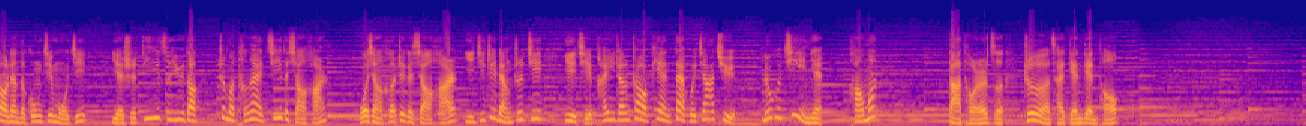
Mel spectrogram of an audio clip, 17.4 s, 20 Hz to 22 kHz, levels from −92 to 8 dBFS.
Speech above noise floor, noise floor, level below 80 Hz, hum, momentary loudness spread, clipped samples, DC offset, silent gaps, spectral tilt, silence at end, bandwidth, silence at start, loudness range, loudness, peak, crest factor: 24 dB; -37 dBFS; -42 dBFS; none; 16 LU; under 0.1%; under 0.1%; none; -6 dB/octave; 0 s; 10.5 kHz; 0 s; 2 LU; -14 LUFS; 0 dBFS; 14 dB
